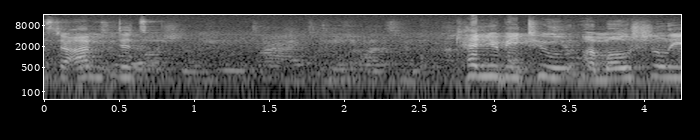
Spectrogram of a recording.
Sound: audience chattering

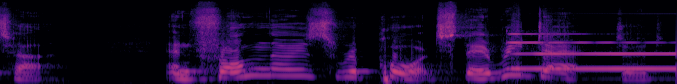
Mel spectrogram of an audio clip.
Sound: timer bell rings

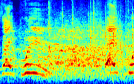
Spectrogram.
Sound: crowd laughing

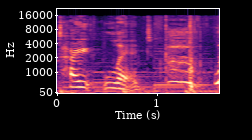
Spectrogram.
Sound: gasp

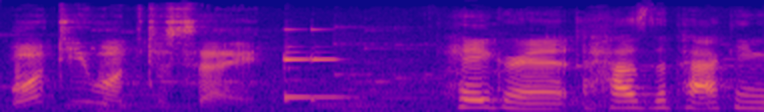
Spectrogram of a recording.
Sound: beep beep

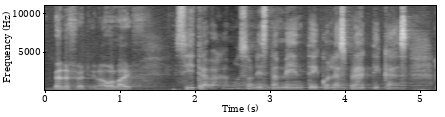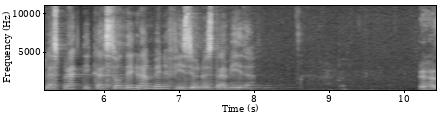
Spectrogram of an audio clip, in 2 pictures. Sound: Spanish

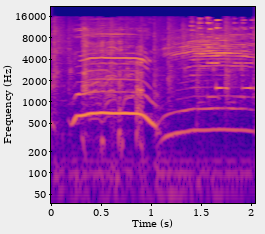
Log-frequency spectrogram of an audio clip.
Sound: laughing

